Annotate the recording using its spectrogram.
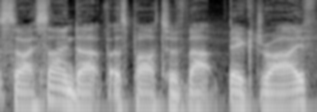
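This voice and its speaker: With a London accent, a man speaks at a moderate pace in a fairly low pitch, his intonation monotone and flat. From England, north-west London. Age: 20s. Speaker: stem cell donor. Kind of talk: interview.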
